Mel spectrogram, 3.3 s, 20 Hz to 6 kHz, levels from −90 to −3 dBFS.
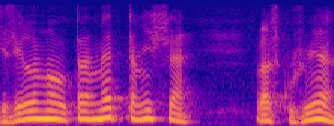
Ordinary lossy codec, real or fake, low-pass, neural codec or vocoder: none; fake; 5.4 kHz; autoencoder, 48 kHz, 32 numbers a frame, DAC-VAE, trained on Japanese speech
